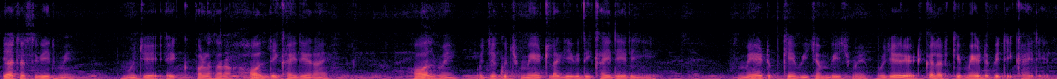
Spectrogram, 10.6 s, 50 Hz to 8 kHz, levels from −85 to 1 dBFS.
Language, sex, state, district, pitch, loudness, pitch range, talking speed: Hindi, male, Maharashtra, Sindhudurg, 115 Hz, -32 LUFS, 110-120 Hz, 205 wpm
